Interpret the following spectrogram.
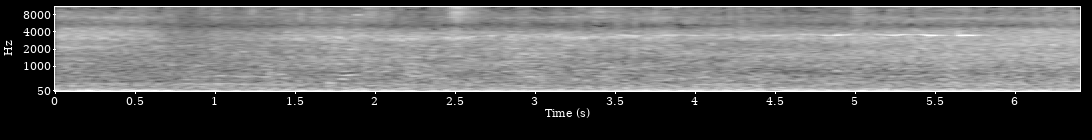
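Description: Outdoor street ambience: a steady low rumble of road traffic, with faint voices.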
